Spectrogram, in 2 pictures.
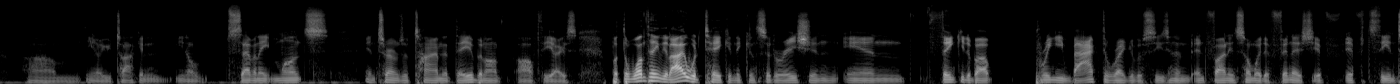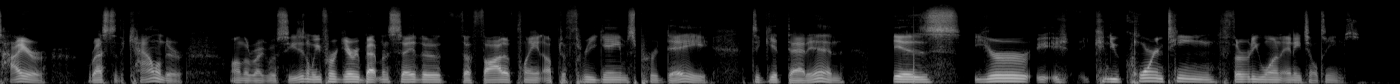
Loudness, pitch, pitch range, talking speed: -30 LUFS, 100 Hz, 85-110 Hz, 190 wpm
